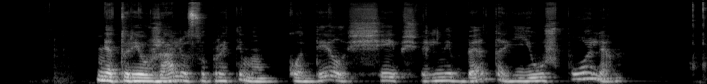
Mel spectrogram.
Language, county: Lithuanian, Telšiai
